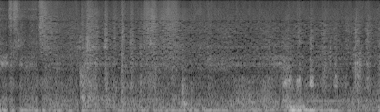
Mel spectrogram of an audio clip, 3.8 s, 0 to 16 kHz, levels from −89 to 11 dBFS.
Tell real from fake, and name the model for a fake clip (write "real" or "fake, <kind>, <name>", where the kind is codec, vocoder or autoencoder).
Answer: fake, codec, SNAC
